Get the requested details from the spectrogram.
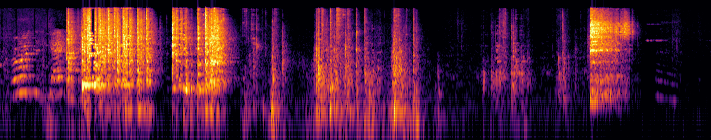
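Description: Plastic dishes clatter and rattle.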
